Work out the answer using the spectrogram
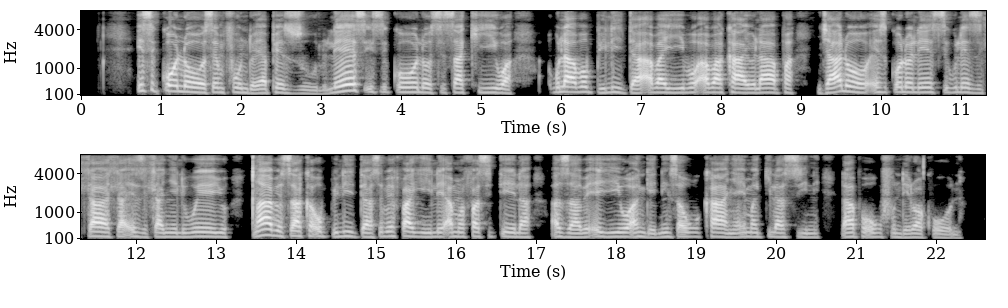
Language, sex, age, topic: North Ndebele, female, 18-24, education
